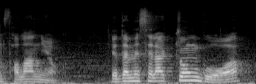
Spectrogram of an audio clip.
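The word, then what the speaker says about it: 中国: Ya da mesela Zhongguo, Zhong birinci ton, Guo ikinci ton, yükselen ton.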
